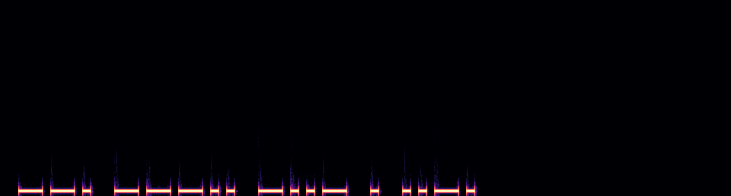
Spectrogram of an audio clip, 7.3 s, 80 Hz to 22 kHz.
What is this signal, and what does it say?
Morse code, heard as a keyed tone, about 16 wpm, 700 Hz. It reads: G8XEF
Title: DXCC-100 Call Signs - 5 Characters - Repeated 2x - 15wpm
